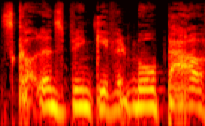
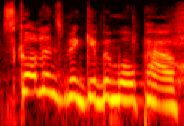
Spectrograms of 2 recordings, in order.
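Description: First: It is read in a put-on imitation voice. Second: It is read in a natural own voice. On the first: It mimics another person's way of speaking. "You do it in my voice" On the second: It is a plain reading with no imitation. "I'll read it properly"

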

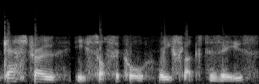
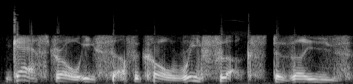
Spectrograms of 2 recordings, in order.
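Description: First: It is spoken in an English accent. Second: It is spoken in a Southern American accent. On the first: "is an English accent" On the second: "If you say it in the Southern American accent, it becomes"

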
